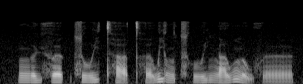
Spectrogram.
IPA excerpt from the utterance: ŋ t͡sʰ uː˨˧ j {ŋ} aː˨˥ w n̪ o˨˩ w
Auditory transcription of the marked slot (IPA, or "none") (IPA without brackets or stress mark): ŋ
